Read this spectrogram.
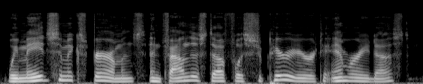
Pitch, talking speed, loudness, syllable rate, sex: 160 Hz, 185 wpm, -18 LUFS, 5.1 syllables/s, male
